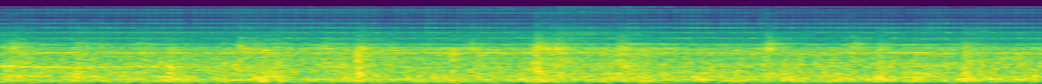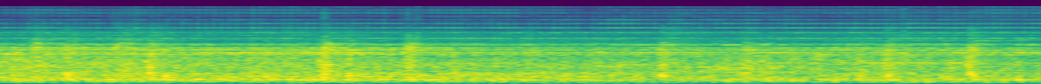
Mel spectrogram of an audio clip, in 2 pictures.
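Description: Diesel-hauled passenger coaches rolling past at close range over a level crossing, with a steady rumble and irregular clacks from the wheels over rail joints.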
